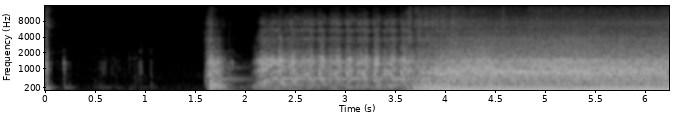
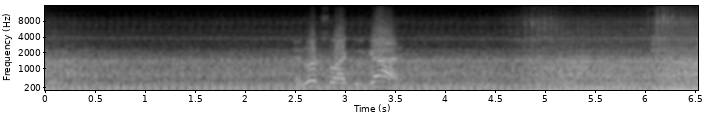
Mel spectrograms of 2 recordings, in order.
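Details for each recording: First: Cub Cadet LT1046 lawn tractor that was reported to run badly. The starter cranks, then the engine catches with an uneven, surging beat before settling. A fuel fault is suspected, and the rough running appears to be the carburetor flooding. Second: Cub Cadet LT1046 lawn tractor single that ran rough on old gas, after carburetor cleaning and reinstall: settles into an even, steady idle with no hunting or stumbling; normal running.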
